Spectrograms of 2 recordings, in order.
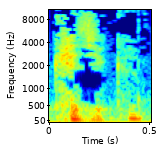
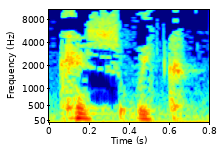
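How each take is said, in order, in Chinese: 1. 这个词读的时候没有 w 音。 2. 这个词读的时候有 w 音。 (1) "那个字应该读Keswick" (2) "不要读Keswick"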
